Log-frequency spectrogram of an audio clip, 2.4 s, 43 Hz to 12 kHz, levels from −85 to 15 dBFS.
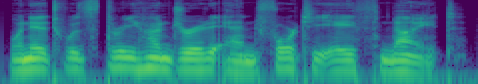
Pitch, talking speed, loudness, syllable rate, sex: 105 Hz, 225 wpm, -18 LUFS, 4.8 syllables/s, male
